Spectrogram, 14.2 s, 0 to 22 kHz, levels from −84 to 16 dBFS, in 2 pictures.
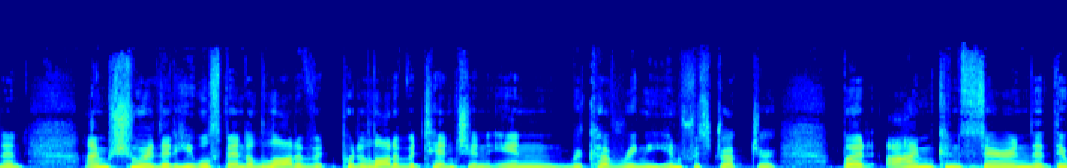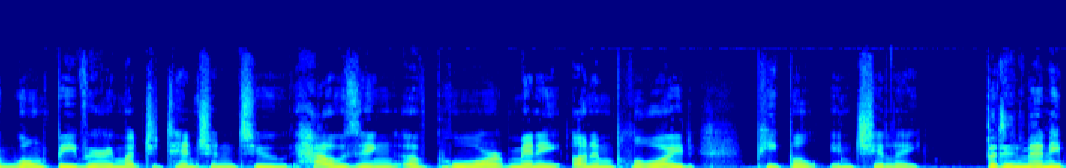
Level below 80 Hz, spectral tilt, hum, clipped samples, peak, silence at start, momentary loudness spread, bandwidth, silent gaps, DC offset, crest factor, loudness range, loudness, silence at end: -48 dBFS; -6 dB/octave; none; under 0.1%; -14 dBFS; 0 s; 8 LU; 16 kHz; none; under 0.1%; 14 dB; 2 LU; -29 LUFS; 0 s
